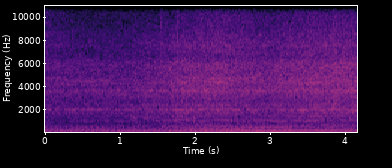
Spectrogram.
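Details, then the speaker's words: Infiniti G35X on the coldest day of the year after repairing multiple exhaust leaks: even, deep exhaust note rising smoothly with revs, no puffing or ticking at the manifold; now sounds like a normal car, leaks fixed. "sounds like a normal car now yeah almost all the sounds coming from back here now sweet it sounds a lot better"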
